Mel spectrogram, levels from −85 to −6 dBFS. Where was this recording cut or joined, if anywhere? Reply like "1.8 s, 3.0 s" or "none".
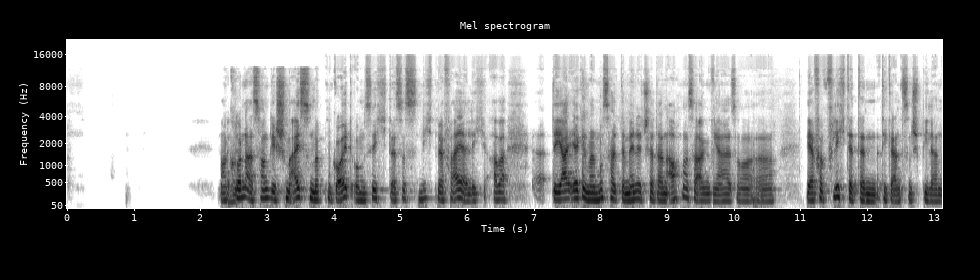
7.3 s, 9.7 s, 12.2 s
